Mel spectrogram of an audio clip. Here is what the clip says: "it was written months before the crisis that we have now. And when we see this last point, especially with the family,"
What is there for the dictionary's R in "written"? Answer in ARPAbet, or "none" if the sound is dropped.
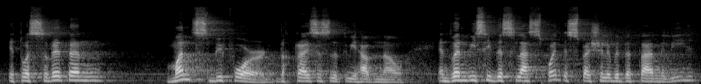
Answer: R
